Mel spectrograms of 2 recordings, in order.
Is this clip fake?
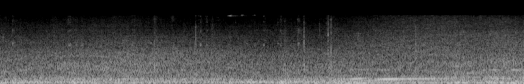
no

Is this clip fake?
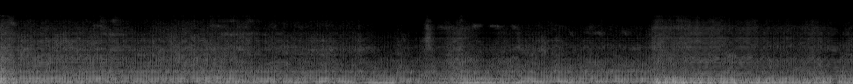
yes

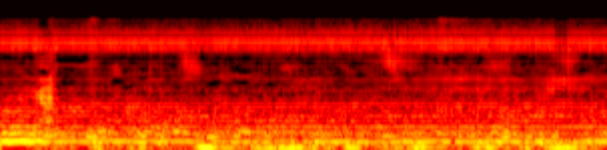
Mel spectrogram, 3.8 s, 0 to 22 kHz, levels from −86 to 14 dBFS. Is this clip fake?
yes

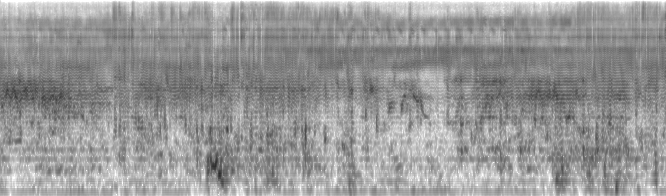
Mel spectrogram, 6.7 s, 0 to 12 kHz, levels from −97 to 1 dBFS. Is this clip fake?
yes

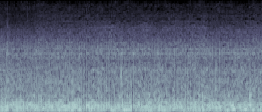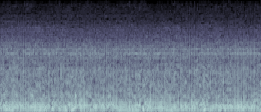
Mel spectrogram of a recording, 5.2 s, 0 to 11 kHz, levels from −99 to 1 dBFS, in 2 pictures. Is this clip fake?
yes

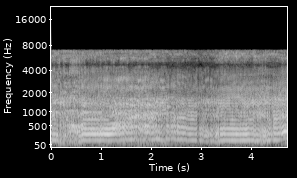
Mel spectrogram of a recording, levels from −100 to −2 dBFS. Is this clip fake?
yes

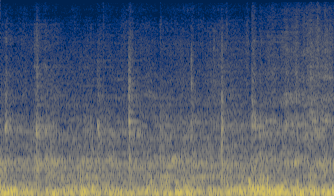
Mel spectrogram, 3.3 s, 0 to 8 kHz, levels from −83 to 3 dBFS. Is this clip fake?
yes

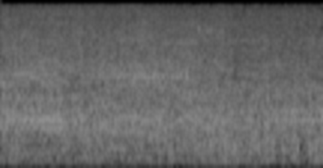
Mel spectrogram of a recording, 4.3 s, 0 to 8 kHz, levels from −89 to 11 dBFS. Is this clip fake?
no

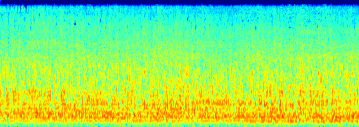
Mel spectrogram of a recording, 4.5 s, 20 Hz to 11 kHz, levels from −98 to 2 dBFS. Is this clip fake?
yes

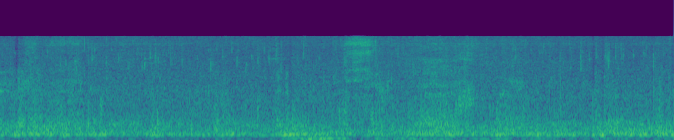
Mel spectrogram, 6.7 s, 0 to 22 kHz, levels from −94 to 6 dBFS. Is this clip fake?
yes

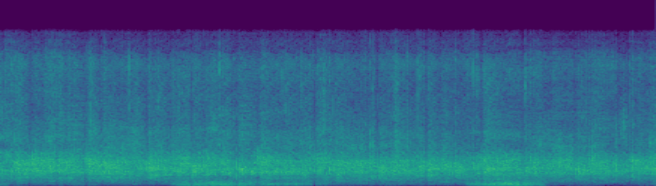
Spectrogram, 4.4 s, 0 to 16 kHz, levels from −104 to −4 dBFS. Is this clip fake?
yes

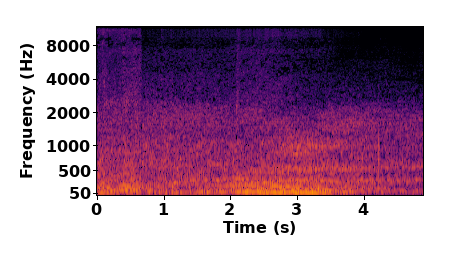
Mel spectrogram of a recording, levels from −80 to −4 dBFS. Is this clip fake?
no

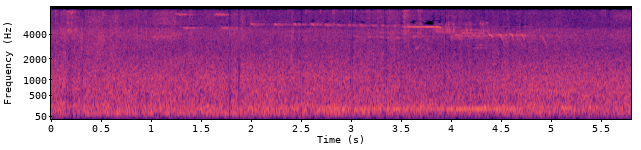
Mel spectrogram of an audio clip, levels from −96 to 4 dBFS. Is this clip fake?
no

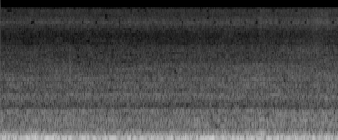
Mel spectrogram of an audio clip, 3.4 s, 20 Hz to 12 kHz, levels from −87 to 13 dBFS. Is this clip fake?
no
